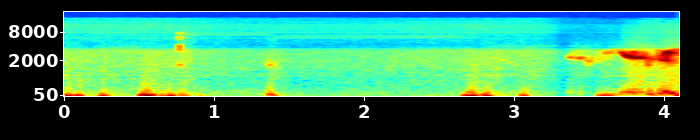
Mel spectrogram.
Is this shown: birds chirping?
yes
